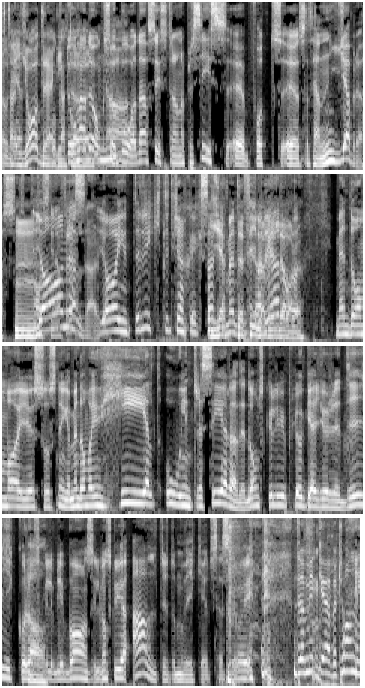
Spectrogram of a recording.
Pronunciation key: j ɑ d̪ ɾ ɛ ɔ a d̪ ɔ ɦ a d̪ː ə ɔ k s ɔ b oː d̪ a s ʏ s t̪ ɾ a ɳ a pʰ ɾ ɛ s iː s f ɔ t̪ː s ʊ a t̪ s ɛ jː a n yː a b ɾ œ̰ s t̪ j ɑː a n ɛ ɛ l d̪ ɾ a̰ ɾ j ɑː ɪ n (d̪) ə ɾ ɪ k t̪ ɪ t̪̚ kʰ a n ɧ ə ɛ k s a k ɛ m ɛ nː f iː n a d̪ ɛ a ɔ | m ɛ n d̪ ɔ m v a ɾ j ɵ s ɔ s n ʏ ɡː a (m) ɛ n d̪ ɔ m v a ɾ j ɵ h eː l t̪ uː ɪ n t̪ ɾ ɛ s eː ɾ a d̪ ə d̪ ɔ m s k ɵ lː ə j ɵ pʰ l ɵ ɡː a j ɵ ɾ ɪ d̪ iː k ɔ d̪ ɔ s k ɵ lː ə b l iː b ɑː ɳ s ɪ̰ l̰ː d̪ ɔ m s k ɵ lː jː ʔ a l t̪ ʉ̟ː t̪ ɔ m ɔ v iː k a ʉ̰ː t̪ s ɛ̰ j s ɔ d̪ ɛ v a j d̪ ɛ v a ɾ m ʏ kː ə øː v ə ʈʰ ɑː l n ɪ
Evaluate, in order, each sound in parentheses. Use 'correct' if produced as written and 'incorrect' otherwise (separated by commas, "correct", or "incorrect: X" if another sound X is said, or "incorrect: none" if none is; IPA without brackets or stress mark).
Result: incorrect: t̪, correct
